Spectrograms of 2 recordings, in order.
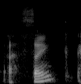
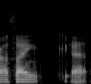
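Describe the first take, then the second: First: Said in the usual way. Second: "think" said like "thaink", Southern US accent. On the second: Real, not acted. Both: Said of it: "my southern accent really pokes through".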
